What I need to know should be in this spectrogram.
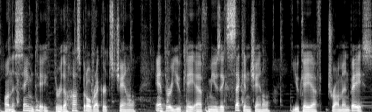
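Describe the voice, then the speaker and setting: Faint music plays in the background as a man speaks in a calm tone. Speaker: Minecraft content creator. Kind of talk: Wikipedia article read aloud, bedtime reading. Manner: calm, even.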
